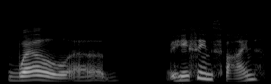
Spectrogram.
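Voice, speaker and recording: A man's voice: sits high, expressive, extremely slow, creaky, dry recording, dull audio, exaggerated voice. A worried man talking through an earpiece, put on by a female narrator. He speaks in short, uneasy remarks that sound a little distant. The recording is otherwise dry. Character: male producer on an earpiece, worried.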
